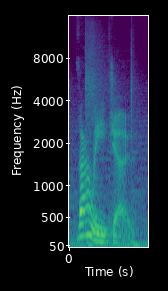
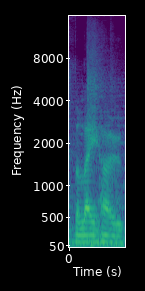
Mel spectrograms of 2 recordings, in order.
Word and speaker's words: Vallejo: Uh, in all seriousness, I know that the uh, brand is Vallejo, but it's a bit of a nod to my original video where I kept saying it wrong. Um, but in fairness, if they're not going to spell color correctly, I'm not going to pretend a J is a H either.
